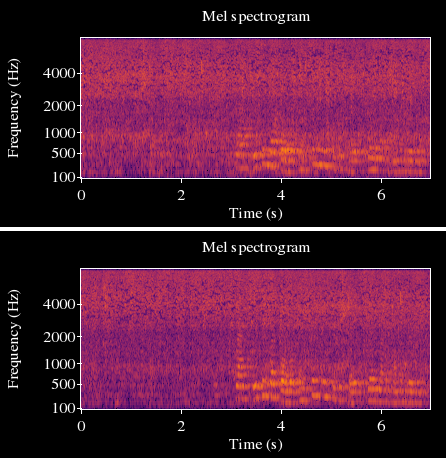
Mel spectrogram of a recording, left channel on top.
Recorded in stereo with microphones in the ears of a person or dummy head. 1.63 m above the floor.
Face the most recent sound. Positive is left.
turn(degrees=-85)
